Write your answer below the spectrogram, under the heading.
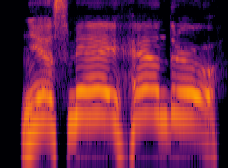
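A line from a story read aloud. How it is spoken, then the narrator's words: Yelling. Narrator (Russian): заорал Финли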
